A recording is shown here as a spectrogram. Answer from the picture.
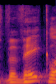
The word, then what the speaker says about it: Vivek: Speaking of Indians, it's Vivek like cake.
